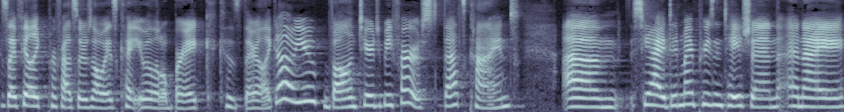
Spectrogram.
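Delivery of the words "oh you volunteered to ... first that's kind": ordinary delivery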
